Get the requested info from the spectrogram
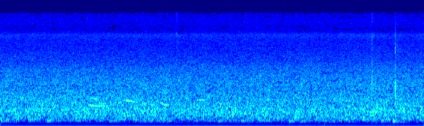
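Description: Steady rush of a shallow river running over rocks, with faint voices in the background.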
